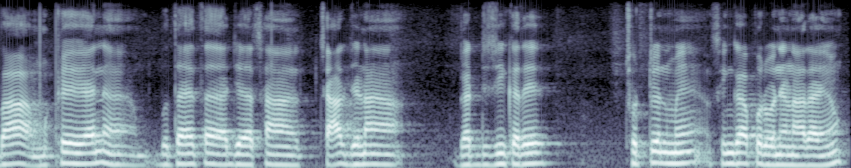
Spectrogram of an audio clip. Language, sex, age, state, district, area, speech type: Sindhi, male, 45-60, Gujarat, Kutch, rural, spontaneous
